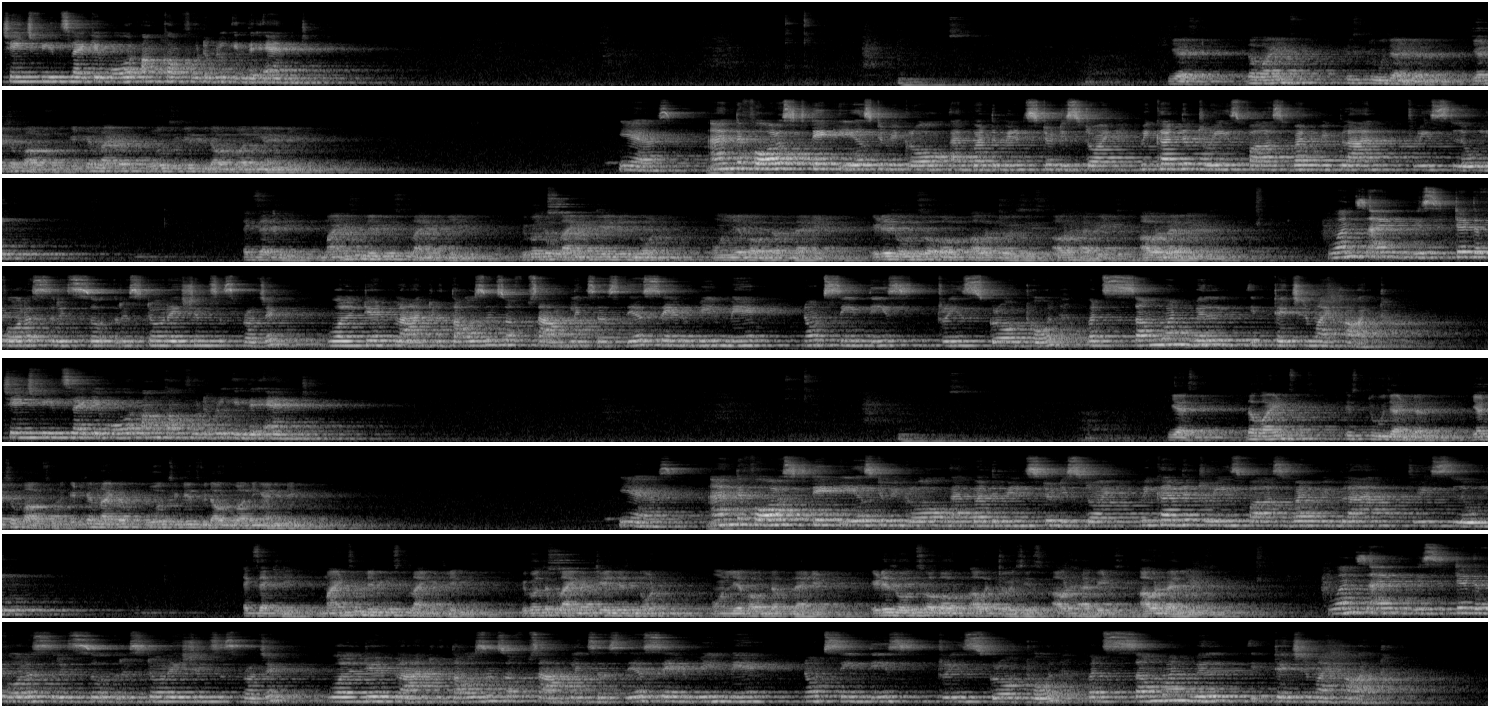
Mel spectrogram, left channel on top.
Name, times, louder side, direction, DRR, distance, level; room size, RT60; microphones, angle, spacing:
voice 1, 0.0-3.1 8.6-9.0 9.5-9.6 21.0-21.6 21.9-29.8 35.2-35.4 43.0-47.4 47.8-52.3 52.6-53.7 53.9-58.5, left 1 dB, 30° left, 2 dB, 0.7 m, -24 dB
voice 2, 12.4-12.9 13.4-14.3 14.7-17.9 31.1-31.2 32.1-34.5 34.9-36.4 36.8-38.0 38.4-40.8 41.1-41.8 42.9-43.0, right 1 dB, 40° right, 1 dB, 0.9 m, -26 dB
9.9 x 5.6 x 3.6 m, 2.3 s
head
